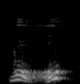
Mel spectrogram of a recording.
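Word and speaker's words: 武: as in marshal arts it has a third tone so it is pronounced wo and if you combine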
